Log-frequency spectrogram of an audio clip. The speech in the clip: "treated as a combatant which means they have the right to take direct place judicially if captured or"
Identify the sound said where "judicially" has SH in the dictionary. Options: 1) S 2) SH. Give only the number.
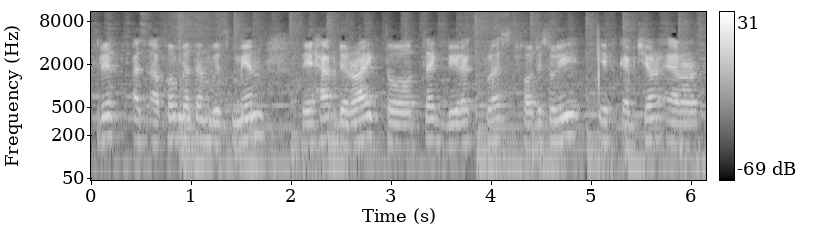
1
